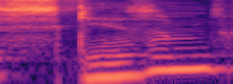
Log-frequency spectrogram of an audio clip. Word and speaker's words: schism: Before the schism took place, is that how you pronounce that word? – Yeah, it is.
